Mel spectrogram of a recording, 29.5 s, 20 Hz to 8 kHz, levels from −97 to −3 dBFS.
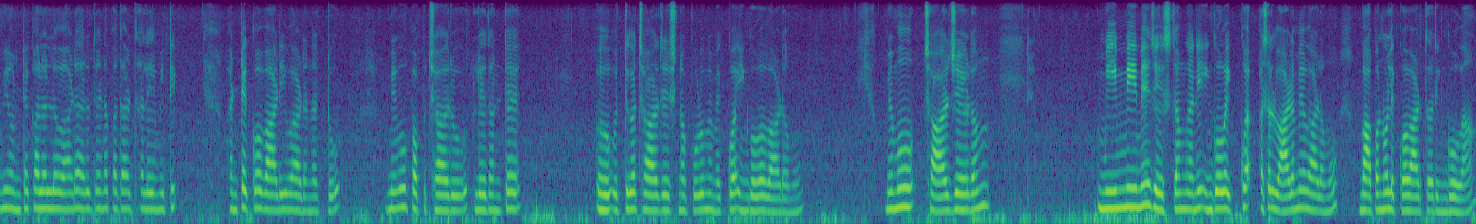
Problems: background sounds at intervals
